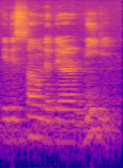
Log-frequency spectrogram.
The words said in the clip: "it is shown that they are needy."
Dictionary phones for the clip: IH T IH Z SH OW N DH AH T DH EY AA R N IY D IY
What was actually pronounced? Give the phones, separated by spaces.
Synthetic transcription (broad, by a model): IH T IH Z S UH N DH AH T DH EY AA R N IY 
